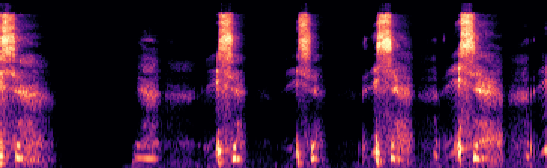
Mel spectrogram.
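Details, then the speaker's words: Person who is allergic to nearly everything sprays a body spray to test it: a run of about five forceful sneezes with quick breaths between, a sneezing fit. "I think yes, I'm allergic to that."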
